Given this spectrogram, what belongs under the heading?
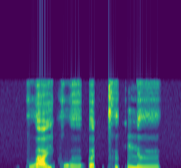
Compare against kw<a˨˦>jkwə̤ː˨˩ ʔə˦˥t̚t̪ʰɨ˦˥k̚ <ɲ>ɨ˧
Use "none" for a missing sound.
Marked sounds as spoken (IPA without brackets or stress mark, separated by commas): a̰˧˥, n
